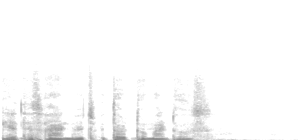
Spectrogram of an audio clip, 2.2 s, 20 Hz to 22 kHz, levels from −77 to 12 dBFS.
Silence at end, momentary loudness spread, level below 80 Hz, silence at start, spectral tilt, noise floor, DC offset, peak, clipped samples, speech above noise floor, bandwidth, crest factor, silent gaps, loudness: 0.5 s; 9 LU; -56 dBFS; 0 s; -5.5 dB/octave; -66 dBFS; under 0.1%; -26 dBFS; under 0.1%; 25 dB; 15.5 kHz; 18 dB; none; -42 LUFS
